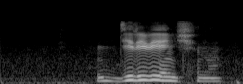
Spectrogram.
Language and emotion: Russian, angry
